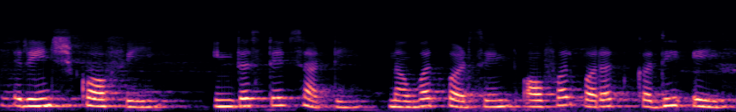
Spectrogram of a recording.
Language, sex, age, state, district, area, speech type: Marathi, female, 18-30, Maharashtra, Washim, rural, read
